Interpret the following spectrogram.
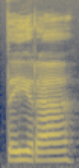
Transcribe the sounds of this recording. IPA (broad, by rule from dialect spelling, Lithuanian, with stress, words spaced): ˈtɐɪ iːˈrɐ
